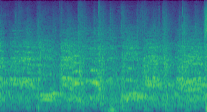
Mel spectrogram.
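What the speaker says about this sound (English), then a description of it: "And the cheering has started." A football crowd at a semi-professional league match in Saint Lucia cheers and shouts at a distance, a rolling roar with rising swells and a thud near the end.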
